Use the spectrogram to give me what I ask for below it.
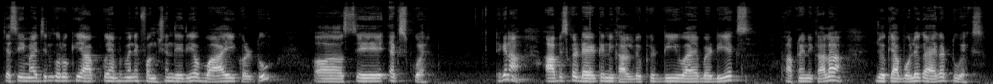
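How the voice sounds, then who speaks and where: A man's voice: fairly high pitch, steady tone, brisk. A young man teaching a maths class, explaining step by step and checking in often with his students. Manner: repeats himself, checks in with "ठीक है ना". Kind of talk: explaining on a whiteboard.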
